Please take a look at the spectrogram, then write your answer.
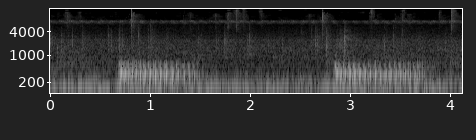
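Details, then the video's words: Cat purring beside a crackling fireplace in a cozy winter setting; low rumbling purr swells twice, each burst under a second long, between quieter breaths, with faint crackles and pops from the fire. "Relax with Purring Cat and Caracking Fireplace"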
